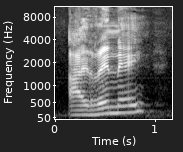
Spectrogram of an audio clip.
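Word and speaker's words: eirene: So this word peace in particular is a word called Irene, and it's E-I-R-E-N-E. So everybody say Irene. Irene. Yes, it looks like Irene, but that's actually how it's said.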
